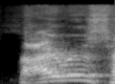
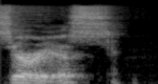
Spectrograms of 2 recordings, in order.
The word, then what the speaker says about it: Sirius: And, you know, some people are like, oh, you're leaving FAN for Cyrus. How do you pronounce it? I'm like, no, it's Sirius.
